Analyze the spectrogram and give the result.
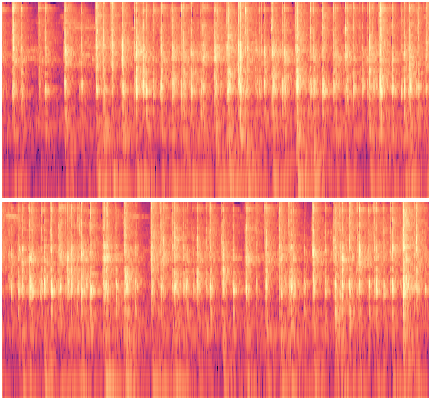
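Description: Fingertips of both hands type fast on a white RGB-backlit mechanical keyboard with plastic keycaps and a hollow plastic case. A dense, steady stream of sharp, short, clacky key strikes with a bright click tone runs throughout, with a faint low hum underneath.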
